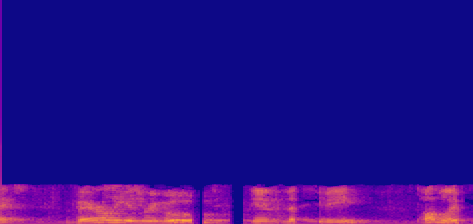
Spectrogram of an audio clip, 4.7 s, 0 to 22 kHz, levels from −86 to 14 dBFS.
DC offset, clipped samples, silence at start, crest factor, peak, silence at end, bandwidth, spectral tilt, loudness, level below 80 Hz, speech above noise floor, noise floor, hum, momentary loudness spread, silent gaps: 0.6%; under 0.1%; 0 s; 16 dB; -2 dBFS; 0 s; 4.1 kHz; -10.5 dB/octave; -18 LUFS; -58 dBFS; 28 dB; -45 dBFS; none; 14 LU; none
